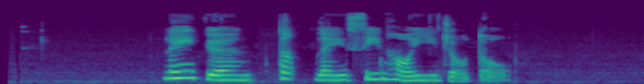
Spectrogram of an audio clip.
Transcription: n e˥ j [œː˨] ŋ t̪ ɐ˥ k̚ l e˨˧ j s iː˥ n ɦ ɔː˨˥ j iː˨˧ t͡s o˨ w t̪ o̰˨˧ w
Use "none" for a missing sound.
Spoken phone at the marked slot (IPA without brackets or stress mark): œː˨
